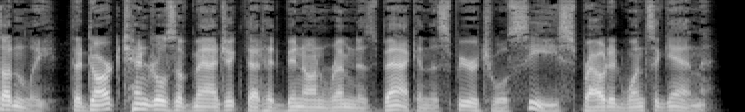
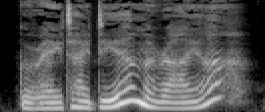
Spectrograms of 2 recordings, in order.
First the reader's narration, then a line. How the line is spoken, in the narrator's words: Remna purred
